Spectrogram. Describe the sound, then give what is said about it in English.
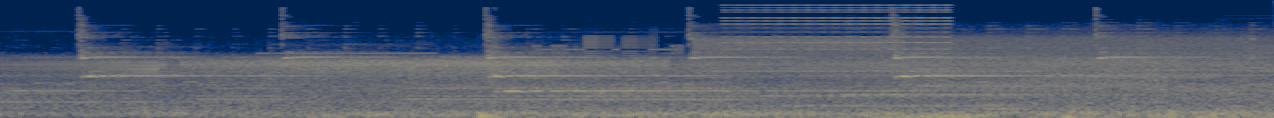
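A train rumbles steadily past southwest of the Highland Lines Railway Junction, with metallic wheel squeals and high ringing tones sliding over the continuous low roar of railway cars; no one speaks. “Southwest of the Highland Lines Railway Junction.”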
